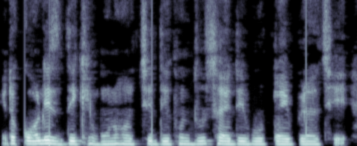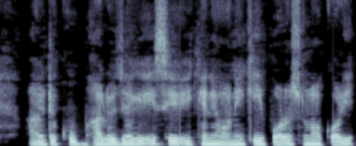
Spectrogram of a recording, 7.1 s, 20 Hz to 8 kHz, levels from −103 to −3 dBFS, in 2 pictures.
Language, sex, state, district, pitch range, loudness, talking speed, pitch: Bengali, female, West Bengal, Kolkata, 150-160 Hz, -19 LUFS, 195 wpm, 150 Hz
